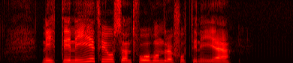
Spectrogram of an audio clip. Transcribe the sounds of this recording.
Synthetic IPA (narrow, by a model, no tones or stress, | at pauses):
nɪt̪ːɪniːʊt̪ʰʉ̟ːsənt̪ʰvoːɦɵnd̪ɾaoɧɵt̪ːɪniːʊ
